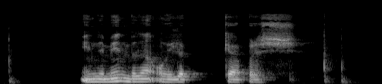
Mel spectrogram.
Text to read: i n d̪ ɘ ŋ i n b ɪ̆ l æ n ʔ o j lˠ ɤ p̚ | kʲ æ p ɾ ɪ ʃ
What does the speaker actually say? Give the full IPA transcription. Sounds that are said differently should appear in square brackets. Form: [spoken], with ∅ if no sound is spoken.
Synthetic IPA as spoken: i n d̪ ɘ [m] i n b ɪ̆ l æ n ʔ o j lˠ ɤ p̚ | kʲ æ p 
